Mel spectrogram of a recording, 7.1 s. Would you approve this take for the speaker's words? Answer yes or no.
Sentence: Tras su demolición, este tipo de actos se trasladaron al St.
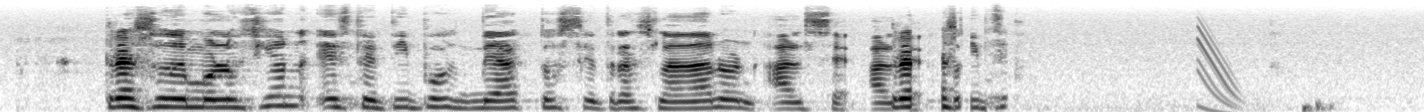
no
